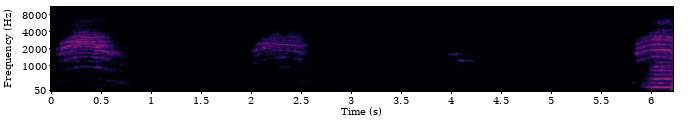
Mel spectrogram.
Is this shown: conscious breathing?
no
